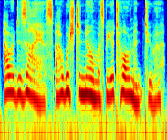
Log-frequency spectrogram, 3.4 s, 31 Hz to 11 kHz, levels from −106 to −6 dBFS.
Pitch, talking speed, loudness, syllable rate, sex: 190 Hz, 215 wpm, -16 LUFS, 4.8 syllables/s, female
